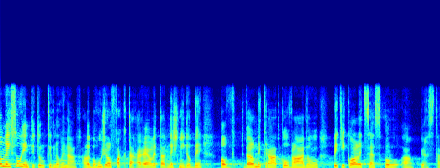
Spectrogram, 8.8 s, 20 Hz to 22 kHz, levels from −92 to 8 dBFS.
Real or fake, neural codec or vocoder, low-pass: fake; codec, 44.1 kHz, 2.6 kbps, SNAC; 10.8 kHz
